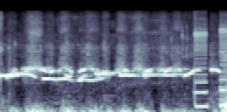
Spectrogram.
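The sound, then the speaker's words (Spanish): Children whistling as they leave: a wavering, tuneful high tone held almost continuously over a low rumbling background. “Os vais silbando.”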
